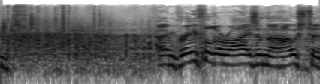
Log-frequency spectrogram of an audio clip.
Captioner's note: applause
